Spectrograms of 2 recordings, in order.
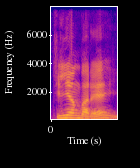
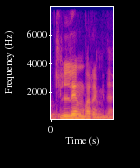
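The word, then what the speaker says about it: Guillain-Barré: 자, 길량발의 영어식 발음이고 길랭발입니다.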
